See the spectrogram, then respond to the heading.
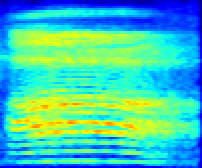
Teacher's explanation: विपरीत स्वर में क्या होता है, जीभ सबसे कम ऊपर उठता है और मुख का भाग पूरा खुला रहता है, इसको बोलते हैं विपरीत स्वर। आ, मुंह खुल गया, जीभ हल्का से ऊपर गया, ये देखिए जीभ मुंह खुल गया, जीभ थोड़ा सा ऊपर उठा, ये विपरीत स्वर।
